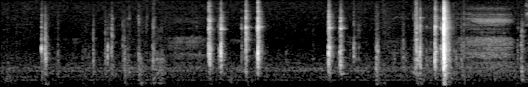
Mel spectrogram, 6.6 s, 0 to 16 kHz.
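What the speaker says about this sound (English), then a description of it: "Let's check the keyboard." Scattered keystrokes on an Amiga A1200 computer keyboard, with sticking keys under a poorly fitted top cover, heard as sparse, uneven clicks close by over a quiet background.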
